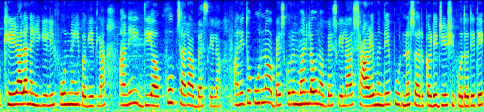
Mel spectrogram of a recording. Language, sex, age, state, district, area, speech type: Marathi, female, 18-30, Maharashtra, Nagpur, urban, spontaneous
